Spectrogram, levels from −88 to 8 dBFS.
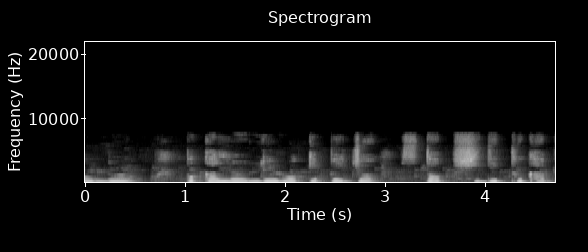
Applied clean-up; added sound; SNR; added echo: classical method log-MMSE.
